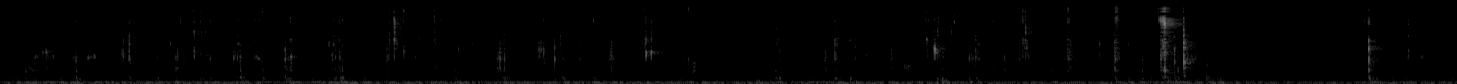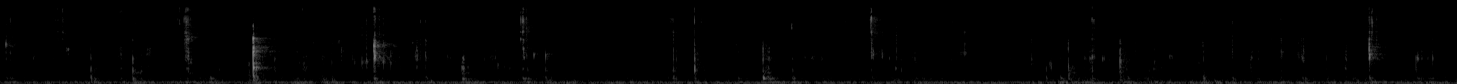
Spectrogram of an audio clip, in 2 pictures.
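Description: Chewing and biting on chicken wings: irregular wet clicks and crunches as meat is nibbled off the bones, with a few louder crunches.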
